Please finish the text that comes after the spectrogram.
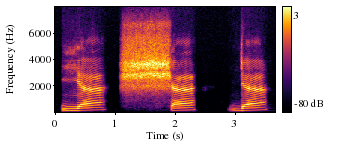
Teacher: ya, sya, ja, adanya di lidah bagian tengah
